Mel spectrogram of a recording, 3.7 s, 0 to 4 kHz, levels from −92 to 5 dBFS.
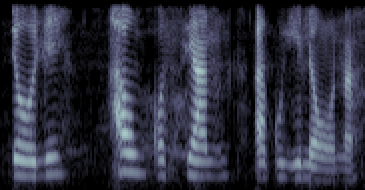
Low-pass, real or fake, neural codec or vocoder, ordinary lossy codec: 3.6 kHz; fake; codec, 24 kHz, 6 kbps, HILCodec; none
